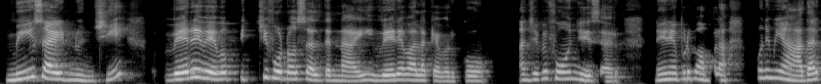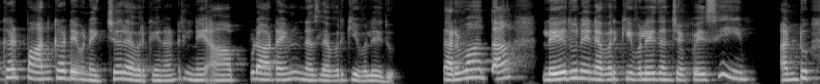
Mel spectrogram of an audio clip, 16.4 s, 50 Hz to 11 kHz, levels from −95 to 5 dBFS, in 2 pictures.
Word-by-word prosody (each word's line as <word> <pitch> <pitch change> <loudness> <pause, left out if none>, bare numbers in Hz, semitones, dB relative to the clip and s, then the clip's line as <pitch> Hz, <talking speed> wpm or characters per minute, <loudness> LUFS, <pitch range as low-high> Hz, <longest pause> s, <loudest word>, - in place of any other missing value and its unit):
"మీ 250 +5 +3 0.2
side 250 -5 +6
నుంచి 195 +4 -4 0.6
వేరేవేవో 260 0 +7 0.2
పిచ్చి 255 +6 -5
photos 255 -2 +2
ఎళ్తున్నాయి 195 -2 -2 0.2
వేరే 210 +2 +4
వాళ్ళకెవరికో," 185 -3 -3 0.5
అని 220 0 -4
చెప్పి 255 +4 -2
ఫోన్ 260 0 0
చేసారు. 170 -4 -4 0.4
నేనెప్పుడు 240 +4 0
పంపల. 225 -1 -3 0.3
"పోనీ 300 0 -3
మీ 280 - 0
ఆధార్ 220 +6 +1
కార్డ్, 315 0 +1
పాన్ 255 -1 +1
కార్డ్ 285 -1 +2
ఏమైనా 225 -5 -1
ఇచ్చారా 255 +4 -1
ఎవరికైనా?" 200 0 -3
అంటే 255 +3 -8
నే 215 - +1 0.2
అప్పుడు 210 +4 -2
ఆ - - +3
టైమ్‌లో 235 +4 -1
నేనసలు 205 -1 -1
ఎవరికి 210 +3 -6
ఇవ్వలేదు. 185 -2 -3 0.5
తర్వాత, 300 +7 +1 0.6
లేదు, 260 +4 +7
నేనెవరికీ 235 -1 +1
ఇవ్వలేదు, 240 +1 +2
అని 225 +1 -5
చెప్పేసి 225 - -2 0.6
అంటూ 235 +5 0
230 Hz, 145 wpm, -24 LUFS, 205-260 Hz, 0.6 s, వేరేవేవో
